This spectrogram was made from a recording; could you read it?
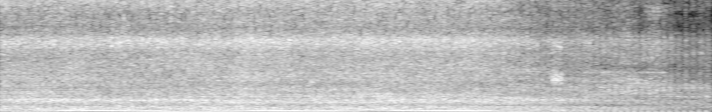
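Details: Used Husqvarna riding tractor test run after deck repair and axle seal replacement, mowing: steady, even single-cylinder drone, no misses or knocks, pitch holding under load; engine healthy.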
